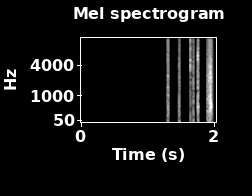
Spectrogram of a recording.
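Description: Metal probe tips click against a circuit board.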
